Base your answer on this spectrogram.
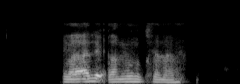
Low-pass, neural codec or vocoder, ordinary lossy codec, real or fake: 7.2 kHz; codec, 16 kHz, 1 kbps, FreqCodec, smaller model; Opus, 16 kbps; fake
